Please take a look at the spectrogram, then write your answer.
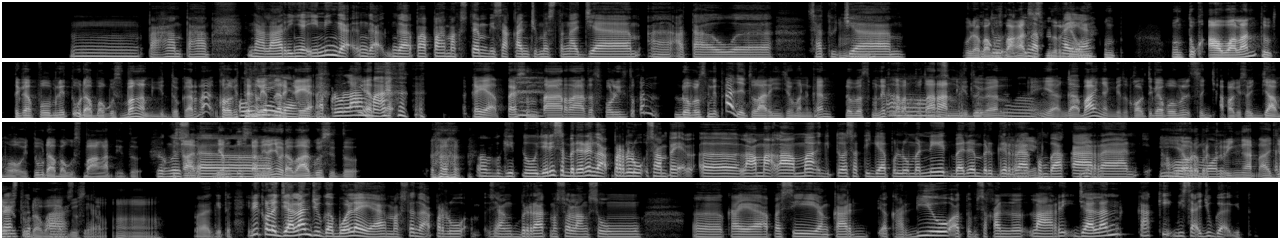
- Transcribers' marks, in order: laughing while speaking: "kalo kita ngeliat dari kayak"; chuckle; other background noise; unintelligible speech; chuckle; tapping
- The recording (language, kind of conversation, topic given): Indonesian, podcast, Apa saja tanda-tanda tubuh yang kamu rasakan saat sedang stres?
